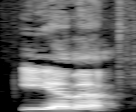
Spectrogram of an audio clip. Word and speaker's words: EMF: do I pronounce that you say EMF. When you look at that, you shouldn't say what letter is that or anything, or E. Don't call it E. It's not E. It's pronounced EMF.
